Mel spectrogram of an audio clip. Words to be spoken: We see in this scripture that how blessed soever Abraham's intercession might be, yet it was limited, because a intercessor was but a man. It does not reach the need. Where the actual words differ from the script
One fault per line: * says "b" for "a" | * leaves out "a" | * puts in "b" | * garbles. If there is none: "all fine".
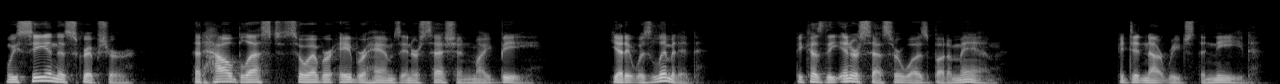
* says "the" for "a"
* says "did" for "does"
